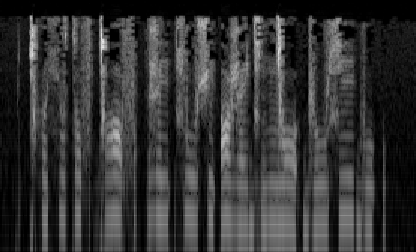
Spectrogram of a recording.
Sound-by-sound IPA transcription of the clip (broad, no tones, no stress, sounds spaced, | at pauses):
ǀʰ ɵ ç u t o f ɡ͡ǀ ɒː f | ʐ iː ʔ ɕ uː ʃ i ʔ ɒ ʐ ɪː d͡ʑ ɪ ɡ ŋ͡ǀ oː ʔ ɖ͡ʐ uː ɕ iː ɡ u ʔ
